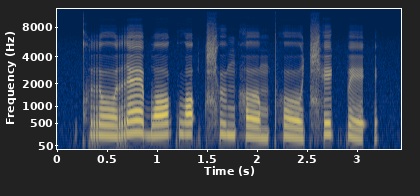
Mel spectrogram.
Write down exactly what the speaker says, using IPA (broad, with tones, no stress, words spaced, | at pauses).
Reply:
kʰroː˧rɛː˥˩bɔː˦˥kwɔ˦˥ʔ t͡ɕʰɯ˧ŋ hɤː˨˩mpʰoː˨˩t͡ɕʰe˦˥k̚ pe˨˩ʔ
